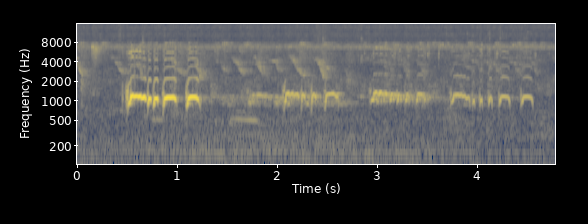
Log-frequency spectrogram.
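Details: Local zebra dove, loud-voiced and singing readily, used as a lure to make other zebra doves sing. A short, loud run of four rolling coos comes first, followed by fainter cooing phrases from more distant doves.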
